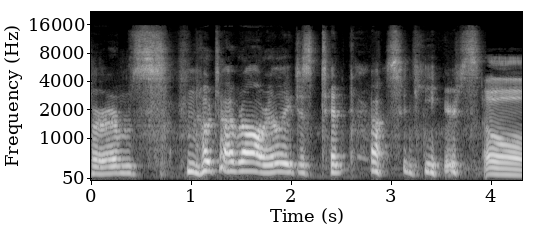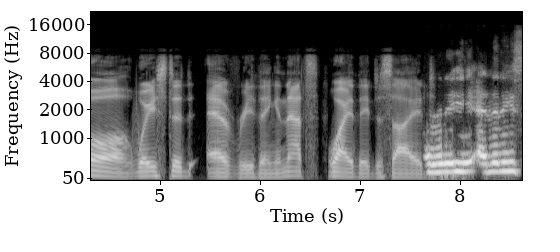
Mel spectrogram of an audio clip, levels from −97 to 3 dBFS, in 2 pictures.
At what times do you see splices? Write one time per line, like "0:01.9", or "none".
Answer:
0:06.6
